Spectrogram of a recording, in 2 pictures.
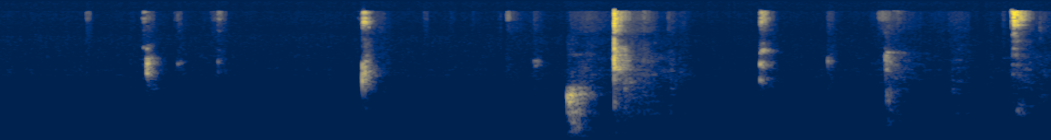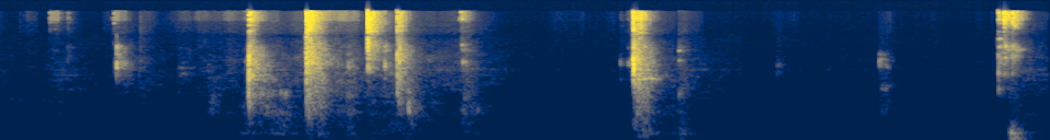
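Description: Small plastic toy bricks click and rattle as they are sorted and snapped together.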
